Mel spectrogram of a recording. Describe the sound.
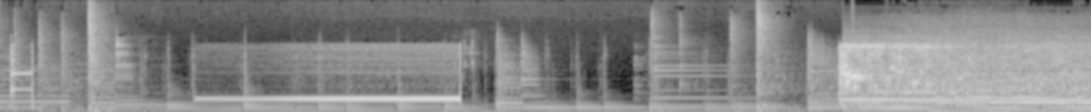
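Telephone tones sound while a call is being placed: short pitched beeps, then a long steady tone, then more quick beeps, ending in a dense, noisy stretch.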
